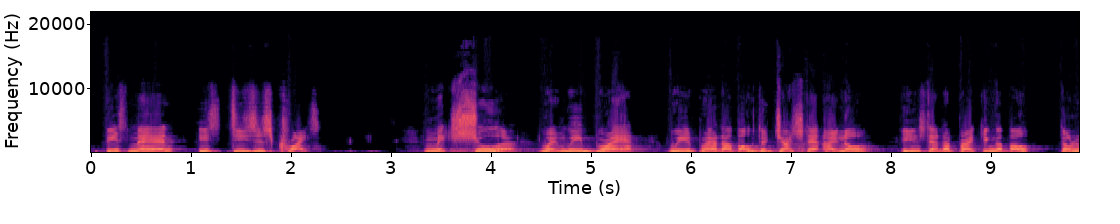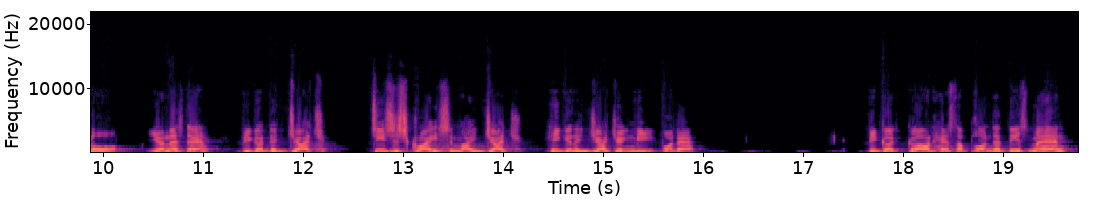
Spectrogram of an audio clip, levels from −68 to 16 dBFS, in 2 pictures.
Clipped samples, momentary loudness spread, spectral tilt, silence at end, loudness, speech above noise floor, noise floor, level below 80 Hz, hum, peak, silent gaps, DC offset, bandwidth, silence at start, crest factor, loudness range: under 0.1%; 8 LU; -5.5 dB/octave; 0.1 s; -11 LUFS; 35 dB; -45 dBFS; -36 dBFS; none; 0 dBFS; none; under 0.1%; 13 kHz; 0.05 s; 12 dB; 3 LU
